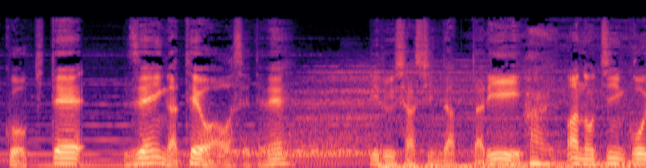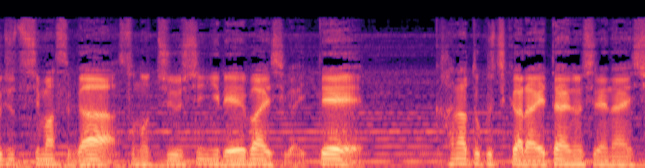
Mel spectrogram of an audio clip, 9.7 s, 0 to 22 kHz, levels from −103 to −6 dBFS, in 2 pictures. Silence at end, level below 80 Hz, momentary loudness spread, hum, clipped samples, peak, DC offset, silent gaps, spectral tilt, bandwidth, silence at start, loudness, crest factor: 0 s; -38 dBFS; 12 LU; none; under 0.1%; -4 dBFS; under 0.1%; none; -5.5 dB/octave; 13.5 kHz; 0 s; -22 LUFS; 18 dB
